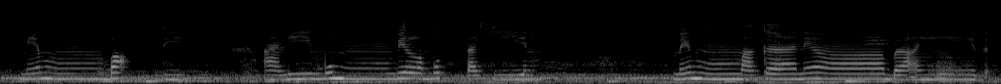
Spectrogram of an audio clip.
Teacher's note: Suara nun sukun atau tanwin menjadi mim serta berdengung. Di atas kalimat biasanya ada mim kecil. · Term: iklab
